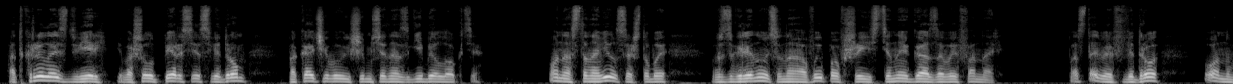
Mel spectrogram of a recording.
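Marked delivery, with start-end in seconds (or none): none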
